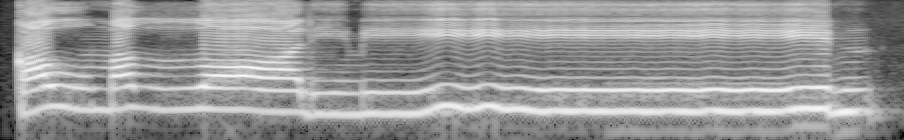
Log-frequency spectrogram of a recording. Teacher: گا، قوم الظالمین، یہاں پہ ہم کیونکہ سٹاپ کر رہے ہیں، یہ یا مدہ ہے الف کی مقدار لمبا کر کے پڑھیں گے ، اور جب یہاں پہ رکیں گے تو نون ساکن ہو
